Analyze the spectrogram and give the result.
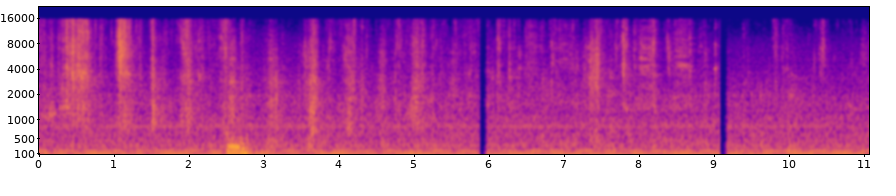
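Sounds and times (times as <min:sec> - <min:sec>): steady low hum: 0:00.0 - 0:11.0
wet chewing and mouth sounds: 0:00.0 - 0:11.0.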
